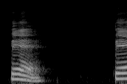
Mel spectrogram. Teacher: जब हम बोलते हैं तो दोनों होठ हमारे आपस में मिलते हैं, तो इसका उच्चारण स्थान क्या है, ऊपू पद्मान्या नाम के अनुसार ओष्ठौ इसका उच्चारण स्थान है।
